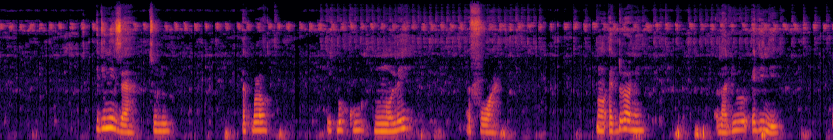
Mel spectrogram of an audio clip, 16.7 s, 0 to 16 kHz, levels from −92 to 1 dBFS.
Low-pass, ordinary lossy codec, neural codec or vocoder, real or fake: 14.4 kHz; Opus, 64 kbps; none; real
